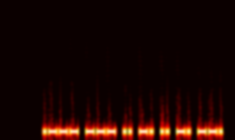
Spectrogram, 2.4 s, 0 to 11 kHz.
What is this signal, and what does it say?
Morse code, heard as a keyed tone, about 46 wpm, 700 Hz. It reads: JOINING
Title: Sets of 5 Words - New Word Drill - 45wpm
